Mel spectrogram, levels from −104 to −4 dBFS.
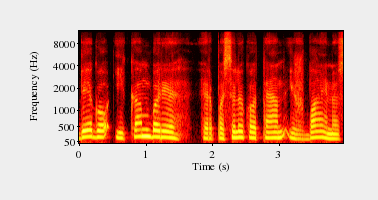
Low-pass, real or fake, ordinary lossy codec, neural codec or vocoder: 10.8 kHz; real; Opus, 16 kbps; none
